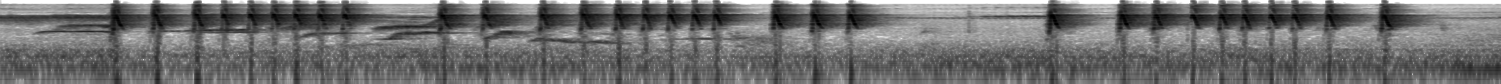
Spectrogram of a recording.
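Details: Cucak cungkok bulbul, a tutor for competition songbirds, singing a song that resembles a cucak jenggot: quick high chip series mixed with short whistled slurs, then a pause before another rapid chipping run.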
